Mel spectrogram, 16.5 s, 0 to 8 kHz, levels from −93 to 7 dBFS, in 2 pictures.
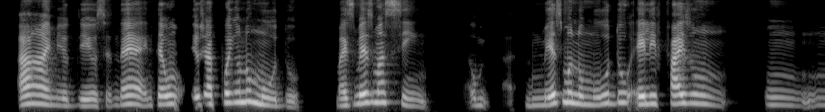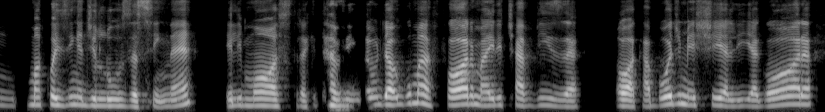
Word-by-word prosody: Ai 225 Hz, +1 st, +3 dB
meu 185 Hz, -3 st, -9 dB
Deus, 175 Hz, -1 st, -6 dB
né. 210 Hz, +5 st, 0 dB
Então 215 Hz, +4 st, -1 dB
eu 205 Hz, -, -1 dB
já 230 Hz, +1 st, +1 dB
ponho 260 Hz, +3 st, 0 dB
no 280 Hz, +1 st, +4 dB
mudo, 175 Hz, -, -2 dB, 0.3 s
mas 185 Hz, +3 st, -3 dB
mesmo 255 Hz, +3 st, +4 dB
assim, 205 Hz, -, -5 dB, 0.4 s
o 185 Hz, -, -13 dB
m -, -, -25 dB, 0.4 s
mesmo 220 Hz, +9 st, +3 dB
no 230 Hz, -, +1 dB
mudo 230 Hz, +5 st, -3 dB
ele 220 Hz, +2 st, +5 dB
faz 240 Hz, +1 st, +2 dB
um 225 Hz, -6 st, -5 dB, 0.4 s
um 195 Hz, -2 st, -17 dB
um 175 Hz, -, -24 dB
uma 205 Hz, -1 st, -2 dB
coisinha 200 Hz, 0 st, 0 dB
de 185 Hz, -1 st, -3 dB
luz 175 Hz, -2 st, -2 dB
assim, 155 Hz, -1 st, -2 dB
né. 200 Hz, +10 st, 0 dB, 0.3 s
Ele 170 Hz, +3 st, -5 dB
mostra 175 Hz, -3 st, -1 dB
que -, -, -31 dB
está 195 Hz, -, -1 dB
vindo, 170 Hz, -1 st, -7 dB
então 195 Hz, +5 st, -7 dB
de 215 Hz, -, +4 dB
alguma 225 Hz, +3 st, +2 dB
forma 210 Hz, -1 st, +5 dB
ele 195 Hz, +2 st, -3 dB
te 195 Hz, -, -18 dB
avisa: 175 Hz, -3 st, -4 dB, 0.4 s
"Ó, 170 Hz, -, +7 dB
acabou 165 Hz, +6 st, +2 dB
de 235 Hz, +1 st, -4 dB
mexer 195 Hz, -2 st, -3 dB
ali 165 Hz, +1 st, -6 dB
agora" 205 Hz, +7 st, +2 dB
195 Hz, 170 wpm, -24 LUFS, 175-220 Hz, 0.4 s, Ó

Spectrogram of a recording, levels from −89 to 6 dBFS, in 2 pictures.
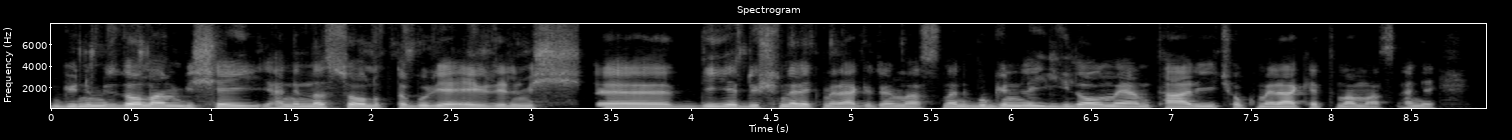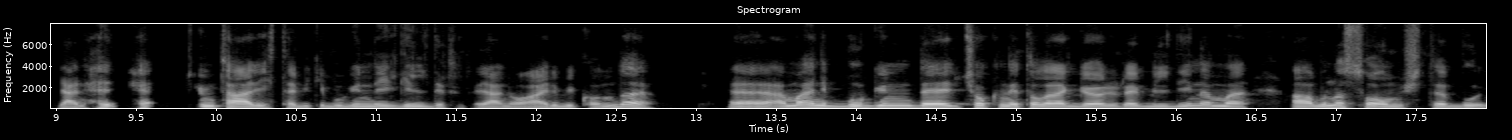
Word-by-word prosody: günümüzde 140 Hz, +5 st, +1 dB
olan 145 Hz, -2 st, +5 dB
bir 145 Hz, -, -4 dB
şey, 145 Hz, 0 st, -1 dB
hani, 120 Hz, -2 st, -2 dB
nasıl 140 Hz, +1 st, +2 dB
olup 115 Hz, -1 st, +1 dB
da 100 Hz, -, 0 dB
buraya 110 Hz, 0 st, +2 dB
evrilmiş, 100 Hz, +1 st, -3 dB
eee, 105 Hz, +1 st, +2 dB, 0.2 s
diye 120 Hz, +1 st, +1 dB
düşünerek 115 Hz, -1 st, 0 dB
merak 95 Hz, -2 st, -1 dB
ediyorum 100 Hz, +2 st, -4 dB
aslında. 110 Hz, +3 st, -3 dB
Hani, 110 Hz, 0 st, -4 dB
bugünle 145 Hz, +4 st, +1 dB
ilgili 125 Hz, +2 st, -2 dB
olmayan 135 Hz, -4 st, 0 dB
tarihi 125 Hz, +2 st, -1 dB
çok 135 Hz, -3 st, -9 dB
merak 115 Hz, -1 st, 0 dB
etmem 110 Hz, -4 st, -5 dB
as -, -, -10 dB
Hani, 100 Hz, -6 st, -7 dB, 0.4 s
yani, -, -, -1 dB
he -, -, -1 dB
he -, -, -4 dB, 0.2 s
tüm 140 Hz, 0 st, 0 dB
tarih 115 Hz, -6 st, +4 dB
tabii 100 Hz, -1 st, -4 dB
ki 105 Hz, +2 st, -7 dB
bugünle 115 Hz, +1 st, -1 dB
ilgilidir, 115 Hz, -1 st, -3 dB
yani, 95 Hz, 0 st, -2 dB
o -, -, -2 dB
ayrı 115 Hz, 0 st, -2 dB
bir 110 Hz, -, -3 dB
konu -, -, -5 dB
da. -, -, +1 dB, 0.5 s
Eee, 65 Hz, -, +1 dB
ama, 100 Hz, -, +3 dB
hani, 155 Hz, -8 st, +2 dB
bugünde 160 Hz, +1 st, +4 dB
çok 165 Hz, -3 st, 0 dB
net 150 Hz, +1 st, +1 dB
olarak 130 Hz, -3 st, +3 dB
görebildiğin 120 Hz, +3 st, 0 dB
ama 135 Hz, -4 st, +1 dB, 0.3 s
"A! 135 Hz, +1 st, +3 dB
Bu 145 Hz, -, +2 dB
nasıl 180 Hz, 0 st, +1 dB
olmuş 110 Hz, -2 st, 0 dB
da, 105 Hz, -3 st, -1 dB
bu 115 Hz, -, -1 dB
120 Hz, 185 wpm, -25 LUFS, 110-140 Hz, 0.5 s, olan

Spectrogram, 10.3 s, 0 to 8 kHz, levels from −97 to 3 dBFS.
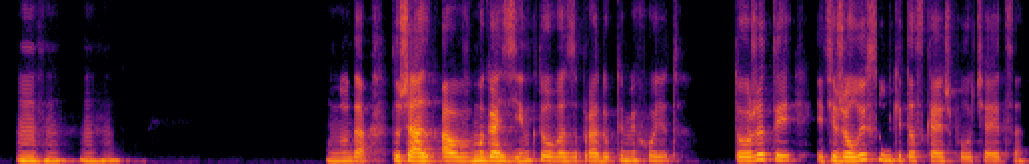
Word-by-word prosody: Мгм, 200 Hz, -1 st, -2 dB
мгм. 200 Hz, -1 st, -5 dB, 2.1 s
Ну 195 Hz, 0 st, -4 dB
да, 195 Hz, -2 st, -2 dB, 0.2 s
слушай, 215 Hz, -1 st, +4 dB
а 190 Hz, 0 st, +6 dB
а 195 Hz, -2 st, +5 dB
в 185 Hz, 0 st, -2 dB
магазин 205 Hz, -1 st, +3 dB
кто 215 Hz, 0 st, 0 dB
у -, -, -4 dB
вас 190 Hz, -1 st, 0 dB
за 190 Hz, -, -6 dB
продуктами 190 Hz, +3 st, -2 dB
ходит? 210 Hz, +1 st, -7 dB, 0.5 s
Тоже 200 Hz, +6 st, +4 dB
ты? 230 Hz, -2 st, -3 dB
И 195 Hz, -, -5 dB
тяжёлые 195 Hz, +4 st, +4 dB
сумки 230 Hz, -4 st, -3 dB
таскаешь, 200 Hz, -2 st, -4 dB
получается? 185 Hz, +1 st, -7 dB
200 Hz, 130 wpm, -22 LUFS, 190-210 Hz, 2.1 s, а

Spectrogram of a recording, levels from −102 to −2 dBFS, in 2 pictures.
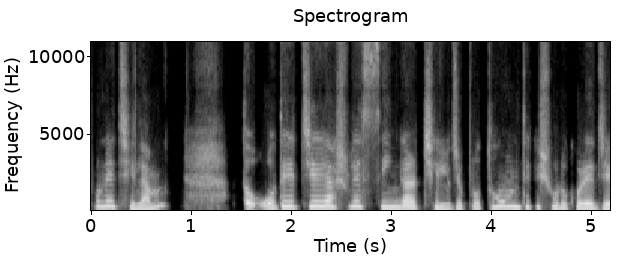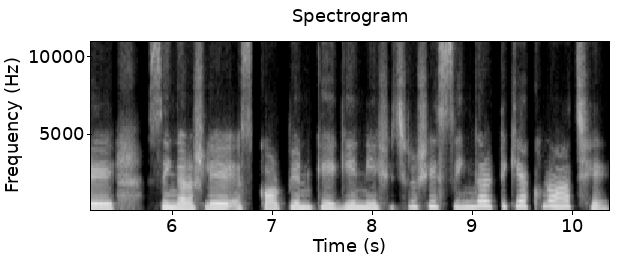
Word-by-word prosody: শুনেছিলাম। 305 Hz, -9 st, -1 dB, 0.9 s
তো -, -, +1 dB, 0.2 s
ওদের 330 Hz, +4 st, +2 dB
যে 340 Hz, -, +4 dB, 0.2 s
আসলে 330 Hz, +3 st, -3 dB, 0.2 s
singer 300 Hz, 0 st, +3 dB
ছিল 265 Hz, -3 st, -1 dB
যে 270 Hz, -, 0 dB
১ম 280 Hz, +3 st, -1 dB, 0.2 s
থেকে 305 Hz, -1 st, -4 dB
শুরু 275 Hz, -3 st, -1 dB
করে 260 Hz, -1 st, +4 dB
যে 255 Hz, -1 st, +5 dB, 0.6 s
singer 265 Hz, -2 st, +4 dB
আসলে 260 Hz, +3 st, 0 dB, 0.3 s
'Scorpion' 260 Hz, +1 st, -1 dB
কে 275 Hz, -, -2 dB
এগিয়ে 255 Hz, +5 st, 0 dB
নিয়ে 265 Hz, -1 st, +1 dB
এসেছিল 250 Hz, +5 st, -11 dB
সেই 330 Hz, -1 st, 0 dB
singer 305 Hz, +3 st, +1 dB
টি 350 Hz, -, -2 dB
কি -, -, -5 dB
এখনো 350 Hz, +2 st, -3 dB
আছে? 300 Hz, -6 st, -5 dB
280 Hz, 150 wpm, -22 LUFS, 260-320 Hz, 0.9 s, যে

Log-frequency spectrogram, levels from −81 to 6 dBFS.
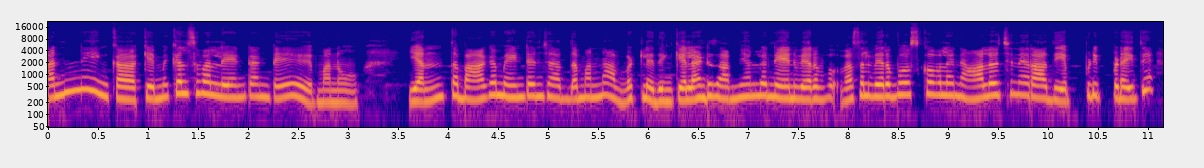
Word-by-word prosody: అన్నీ 375 Hz, +11 st, +1 dB, 0.2 s
ఇంకా 275 Hz, -4 st, 0 dB, 0.2 s
కెమికల్స్ 295 Hz, +7 st, +1 dB
వల్లేంటంటే, 280 Hz, -3 st, 0 dB, 0.4 s
మనం 205 Hz, -1 st, -4 dB, 0.8 s
ఎంత 270 Hz, +7 st, -4 dB, 0.2 s
బాగా 255 Hz, +6 st, 0 dB
మెయిన్‌టైన్ 285 Hz, +1 st, 0 dB
చేద్దామన్నా 270 Hz, +2 st, -2 dB
అవ్వట్లేదు. 240 Hz, 0 st, -1 dB
ఇంకిలాంటి 240 Hz, +5 st, +3 dB
సమయంలో 280 Hz, +4 st, 0 dB
నేను 255 Hz, 0 st, +2 dB
విరబు 245 Hz, +2 st, -1 dB, 0.2 s
అసలు 300 Hz, +3 st, -1 dB
విరబోసుకోవాలనే 310 Hz, 0 st, +1 dB
ఆలోచనే 310 Hz, +3 st, +1 dB
రాదు. 255 Hz, -3 st, 0 dB
ఎప్పుడిప్పుడైతే 260 Hz, -, -2 dB
275 Hz, 100 wpm, -18 LUFS, 250-305 Hz, 0.8 s, ఇంకిలాంటి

